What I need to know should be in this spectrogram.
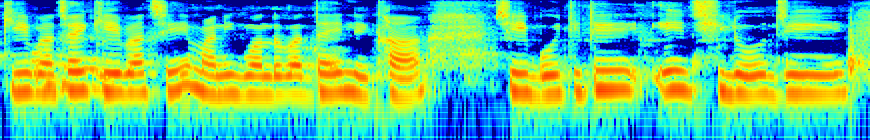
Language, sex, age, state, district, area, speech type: Bengali, female, 60+, West Bengal, Purba Bardhaman, urban, spontaneous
